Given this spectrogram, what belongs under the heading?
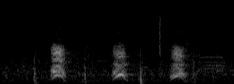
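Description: A dog barking in Kingdom Come: Deliverance, in the town of Rattay: three evenly spaced, moderately loud barks, each short and clear, with a quiet background and no talking.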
